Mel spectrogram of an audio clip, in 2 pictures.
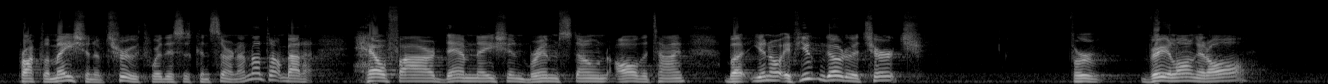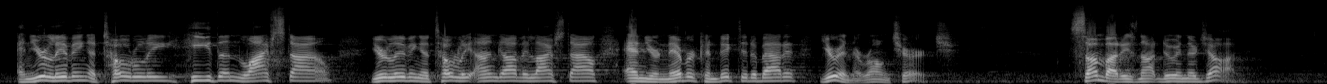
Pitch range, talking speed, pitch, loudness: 135-165 Hz, 140 wpm, 145 Hz, -27 LUFS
